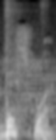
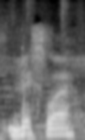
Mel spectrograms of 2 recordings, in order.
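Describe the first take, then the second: First: The name is said with a Polish-style pronunciation. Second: The name is said with an English-style pronunciation. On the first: The speaker calls it right. "It's Wisła" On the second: The speaker calls it wrong. "shouldn't say Wisla because that's not how it's pronounced"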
